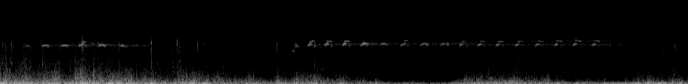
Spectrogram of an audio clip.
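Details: Osprey at the nest in Kurzeme, Latvia, beginning the breeding season in April 2022: a brief whistled note, then a quick string of sharp, piping calls, all over steady low wind rumble.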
